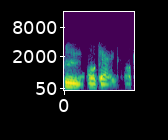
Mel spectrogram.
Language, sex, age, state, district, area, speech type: Telugu, male, 18-30, Telangana, Hanamkonda, urban, conversation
